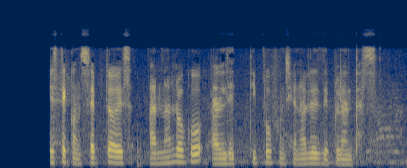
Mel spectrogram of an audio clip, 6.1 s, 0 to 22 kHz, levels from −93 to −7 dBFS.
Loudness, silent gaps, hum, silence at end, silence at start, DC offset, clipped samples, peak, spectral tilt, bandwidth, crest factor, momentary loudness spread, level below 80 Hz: -29 LUFS; none; none; 0 s; 0.75 s; under 0.1%; under 0.1%; -6 dBFS; -3 dB/octave; 10.5 kHz; 26 dB; 9 LU; -72 dBFS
